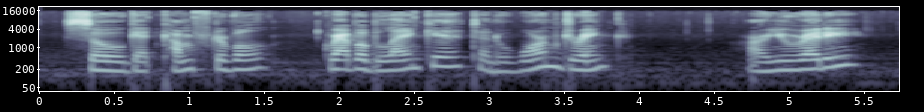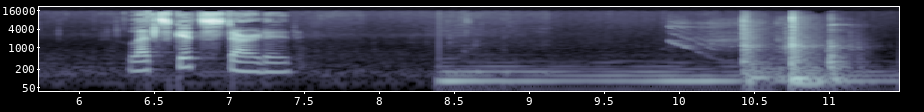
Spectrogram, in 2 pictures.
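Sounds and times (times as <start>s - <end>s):
speech: 0.2s - 4.0s, 4.7s - 5.6s, 6.3s - 7.5s
front door creaking open: 9.8s - 11.4s
front door thudding shut as it latches: 10.0s - 11.4s.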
